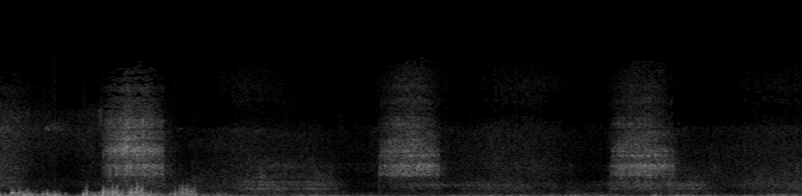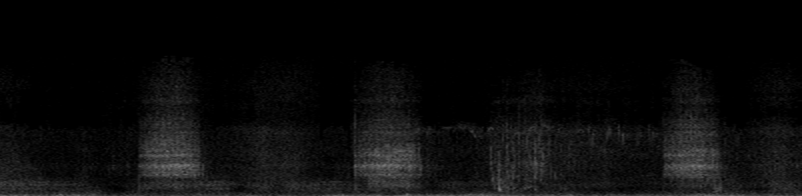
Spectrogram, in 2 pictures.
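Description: Fly line being stripped in through the rod guides in short pulls, each pull a brief hiss, about every one and a half seconds, as the flies are retrieved. Wind rumbles on the microphone, loudest in the first second.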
